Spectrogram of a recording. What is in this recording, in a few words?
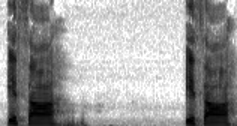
"era", Muscogee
